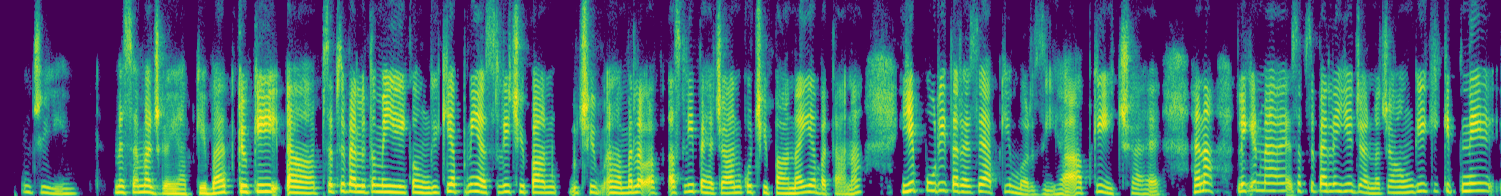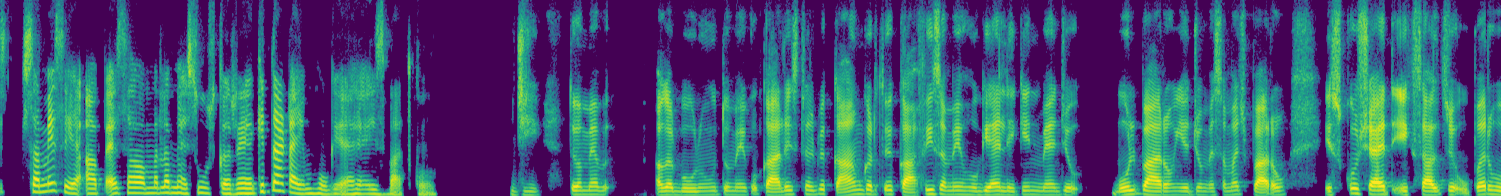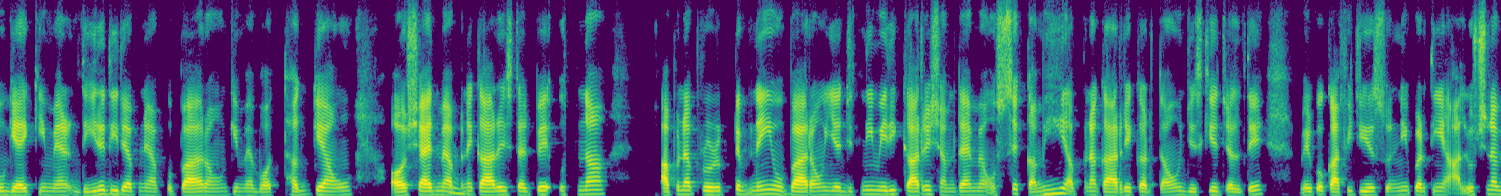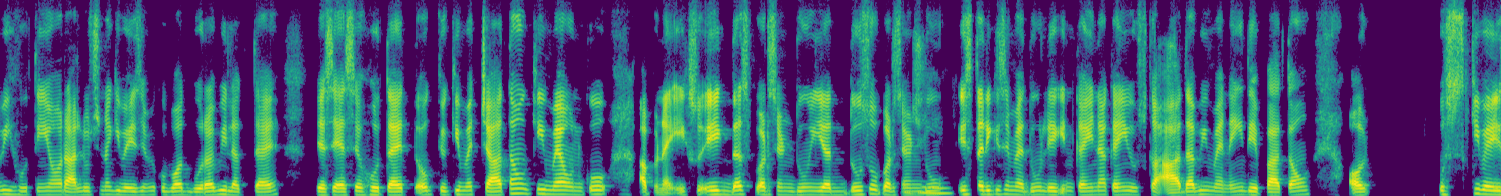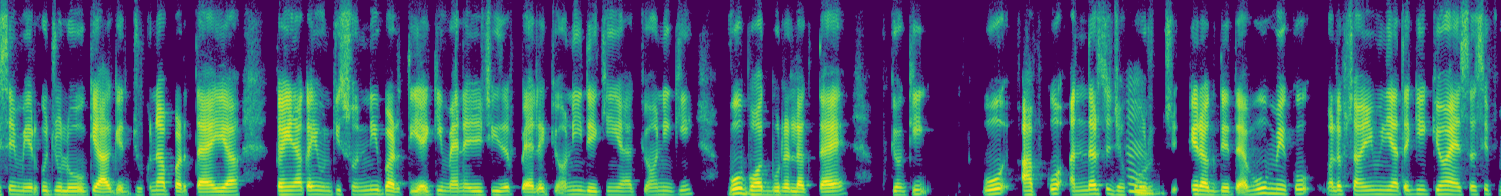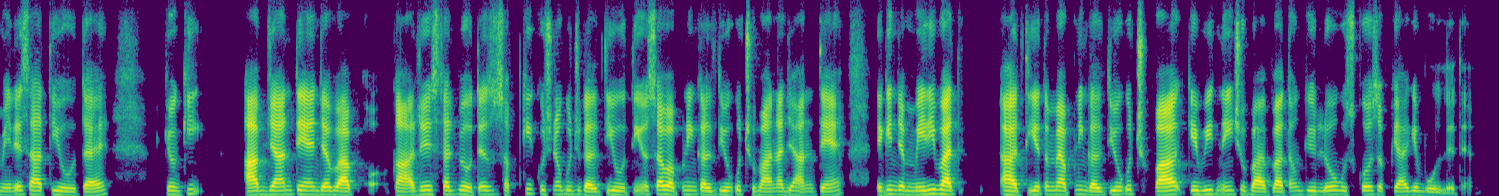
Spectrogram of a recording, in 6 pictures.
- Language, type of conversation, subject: Hindi, advice, आपको काम पर अपनी असली पहचान छिपाने से मानसिक थकान कब और कैसे महसूस होती है?
- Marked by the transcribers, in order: in English: "टाइम"; in English: "प्रोडक्टिव"; in English: "परसेंट"; in English: "परसेंट"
